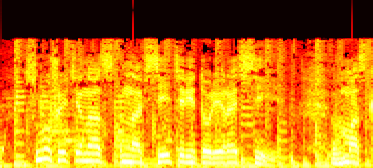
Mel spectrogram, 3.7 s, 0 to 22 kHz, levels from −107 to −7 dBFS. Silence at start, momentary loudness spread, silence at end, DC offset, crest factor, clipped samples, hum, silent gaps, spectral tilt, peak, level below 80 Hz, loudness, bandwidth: 0 s; 7 LU; 0 s; under 0.1%; 12 dB; under 0.1%; none; none; -5.5 dB/octave; 0 dBFS; -26 dBFS; -12 LUFS; 8.8 kHz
